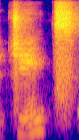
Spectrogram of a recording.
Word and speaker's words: GNX: opinion next up is the GNX or the jinx as some people like to pronounce if I'm going to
